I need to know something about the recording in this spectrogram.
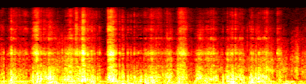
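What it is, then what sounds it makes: Empty cardboard toilet roll tube. Fingertips and nails tap and scratch the outer wall of a short, hollow, empty brown cardboard toilet paper roll held upright in both hands. Soft, hollow, muffled taps mix with dry, papery scratching, with a few brighter scraping bursts standing out. The sound stays quiet and close throughout.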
